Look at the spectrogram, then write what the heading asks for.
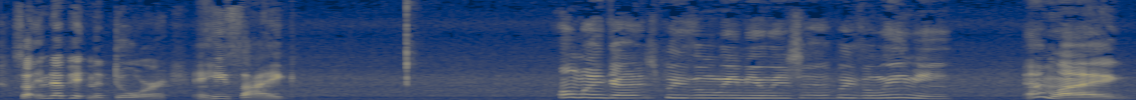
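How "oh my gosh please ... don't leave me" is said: high, whiny tearful begging; hammed-up blubbering plea; mock crying. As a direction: imitate a bawling man pleading like a baby. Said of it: "this man is crying".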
